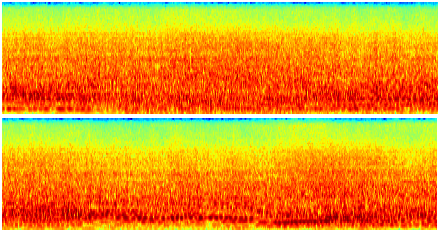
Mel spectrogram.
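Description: A drone's rotors buzz loudly overhead, the pitch shifting as it moves.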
